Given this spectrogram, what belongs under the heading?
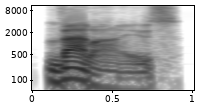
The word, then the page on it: valise: British English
